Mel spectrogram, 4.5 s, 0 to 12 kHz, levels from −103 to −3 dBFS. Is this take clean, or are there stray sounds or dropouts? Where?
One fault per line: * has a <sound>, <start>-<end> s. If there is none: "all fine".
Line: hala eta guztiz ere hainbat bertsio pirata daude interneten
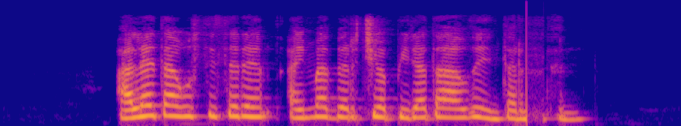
* has a dropout, 3.5-3.6 s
